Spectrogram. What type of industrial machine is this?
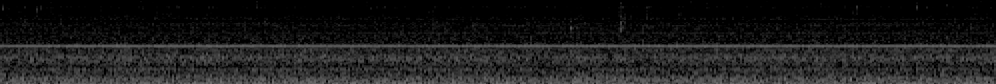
pump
